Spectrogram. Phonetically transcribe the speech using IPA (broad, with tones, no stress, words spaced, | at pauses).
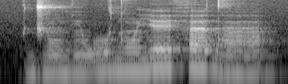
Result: d͡ʒũ˨ɡĩ˨wu˧dũ˧ je˦hɛ˦ dɛ̃˦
